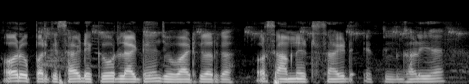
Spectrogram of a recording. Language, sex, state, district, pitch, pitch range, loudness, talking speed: Hindi, male, Jharkhand, Palamu, 125 Hz, 120-135 Hz, -18 LUFS, 245 wpm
